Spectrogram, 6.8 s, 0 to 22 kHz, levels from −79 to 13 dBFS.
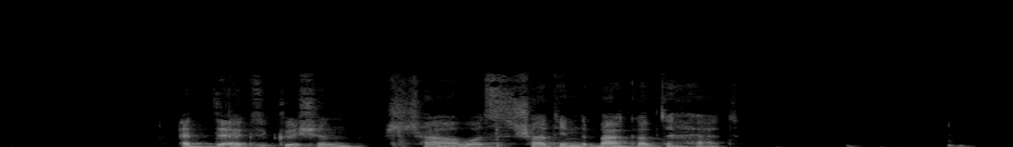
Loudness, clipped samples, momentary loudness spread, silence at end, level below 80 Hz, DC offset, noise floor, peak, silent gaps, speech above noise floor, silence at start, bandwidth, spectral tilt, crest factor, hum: -32 LUFS; under 0.1%; 10 LU; 0.35 s; -68 dBFS; under 0.1%; -88 dBFS; -12 dBFS; none; 57 dB; 1.2 s; 11.5 kHz; -5.5 dB/octave; 22 dB; none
